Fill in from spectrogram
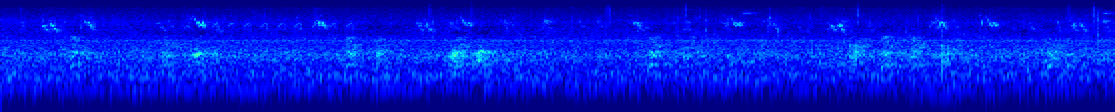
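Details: Dunlin (Calidris alpina), call.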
